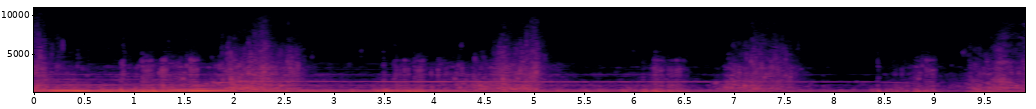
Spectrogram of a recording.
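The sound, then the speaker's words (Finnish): Oars dip and splash through water in slow, regular strokes about every two and a half seconds, as rowers push a boat out into the river current at night and row it steadily away from a city, over a sustained low humming drone. “Herätin soutajat. Ja he työnsivät aidonsa virtaa ja soutivat pois kaupungista.”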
